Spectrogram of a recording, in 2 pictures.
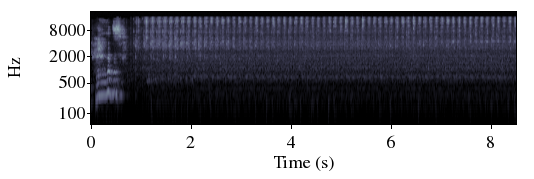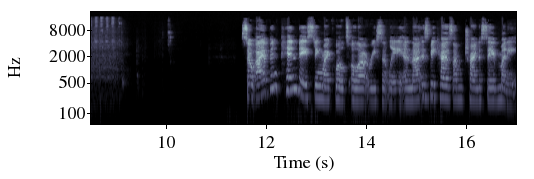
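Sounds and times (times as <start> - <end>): sewing machine stitching: 0.6 - 9.2.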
